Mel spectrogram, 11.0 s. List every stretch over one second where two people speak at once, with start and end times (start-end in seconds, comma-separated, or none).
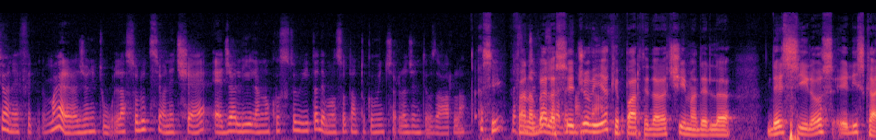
6.4-8.0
